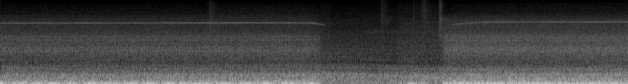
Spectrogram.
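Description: A heavy truck engine rumbles low and steady, briefly easing off before picking up again.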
